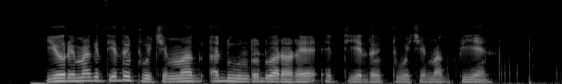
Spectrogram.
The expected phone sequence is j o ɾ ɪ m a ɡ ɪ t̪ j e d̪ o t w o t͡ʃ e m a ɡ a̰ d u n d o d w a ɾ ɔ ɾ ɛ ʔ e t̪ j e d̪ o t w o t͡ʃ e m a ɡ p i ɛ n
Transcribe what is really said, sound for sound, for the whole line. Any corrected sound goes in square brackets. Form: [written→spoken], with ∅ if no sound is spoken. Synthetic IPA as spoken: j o ɾ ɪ m a ɡ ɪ t̪ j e d̪ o t w o t͡ʃ e m a ɡ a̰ d u n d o d w a ɾ ɔ ɾ ɛ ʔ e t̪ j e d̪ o t w o t͡ʃ e m a ɡ p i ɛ n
